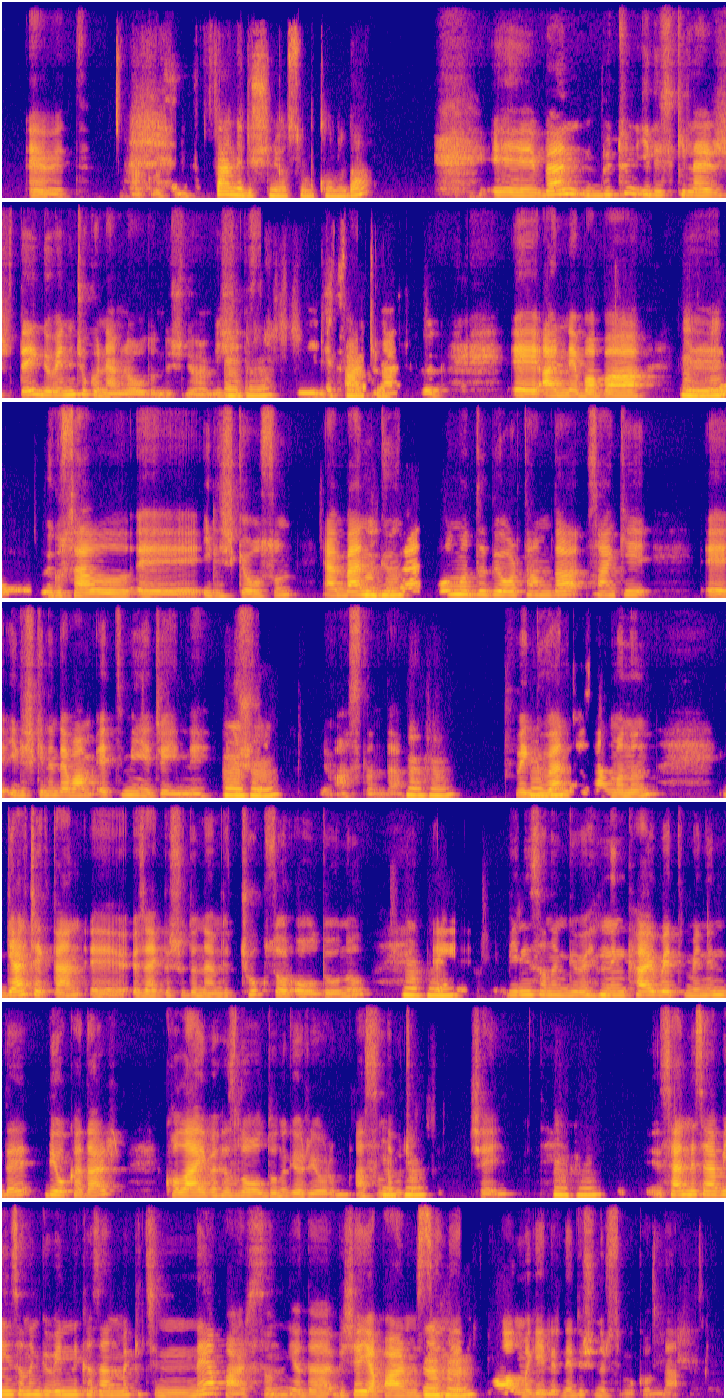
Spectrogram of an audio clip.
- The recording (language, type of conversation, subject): Turkish, unstructured, Güven sarsıldığında iletişim nasıl sürdürülebilir?
- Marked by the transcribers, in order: other background noise; tapping; static; "ilişkisi" said as "iliskisi"; distorted speech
